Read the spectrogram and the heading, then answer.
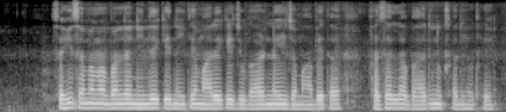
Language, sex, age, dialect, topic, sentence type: Chhattisgarhi, male, 18-24, Western/Budati/Khatahi, agriculture, statement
